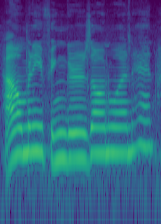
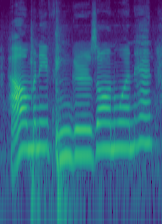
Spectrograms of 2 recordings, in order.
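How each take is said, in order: Both takes have the same delivery.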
